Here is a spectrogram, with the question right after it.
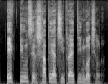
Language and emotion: Bengali, neutral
